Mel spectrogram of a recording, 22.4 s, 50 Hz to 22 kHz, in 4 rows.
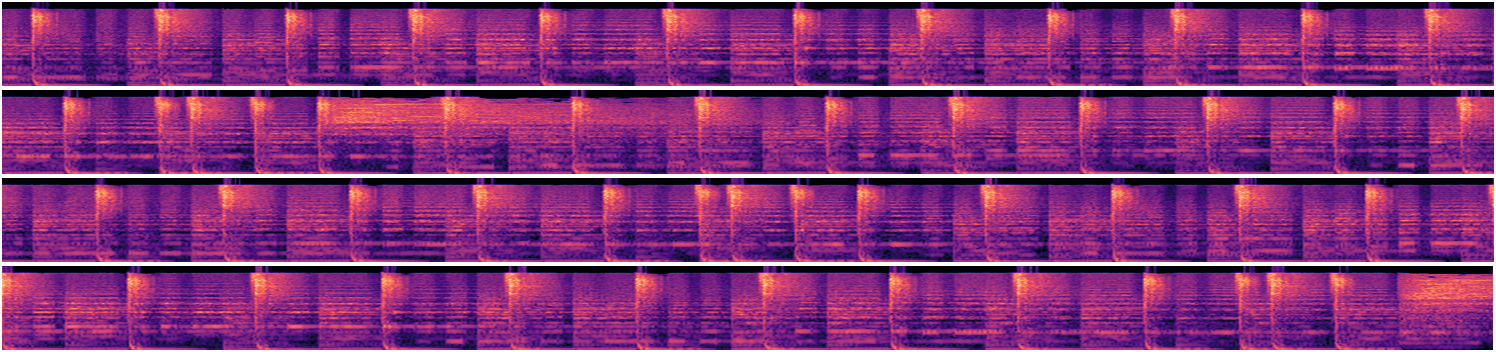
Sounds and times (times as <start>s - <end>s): Dance music: 0.0s - 22.3s
House music: 0.0s - 22.3s.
